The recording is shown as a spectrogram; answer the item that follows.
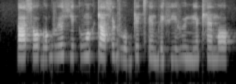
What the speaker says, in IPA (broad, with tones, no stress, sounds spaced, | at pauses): a˨˩˦ s ɔ˩˧˩ ɡ ɔ˨˩˦ ɡ v ʏ˨˥ ə̯ ç e˩˧˩ k v ɔ̃˦ x ʈ a˦˨ s ʏ˦ ɖ v o˩ b ʈ ɪ˦ t͡sʼ ẽ˦ b e˨˩˦ fʲ e˩˧˩ v ʉ˦˨ mʲ ɛ̃˨˥ ʈʰ ɛ̃˦ m ɔ˦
